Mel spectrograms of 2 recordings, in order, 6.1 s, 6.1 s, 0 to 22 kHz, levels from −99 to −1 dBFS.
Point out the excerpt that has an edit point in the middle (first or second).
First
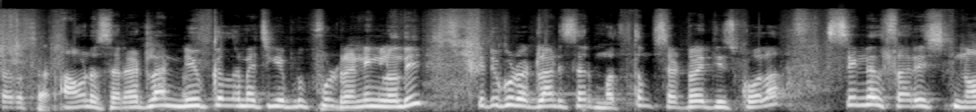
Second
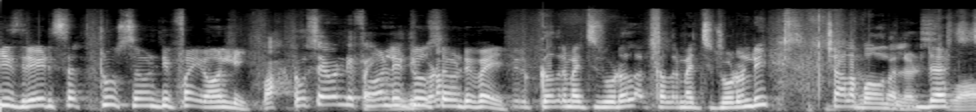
second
